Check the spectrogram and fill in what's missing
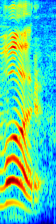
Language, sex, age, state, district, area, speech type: Marathi, female, 30-45, Maharashtra, Mumbai Suburban, urban, read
